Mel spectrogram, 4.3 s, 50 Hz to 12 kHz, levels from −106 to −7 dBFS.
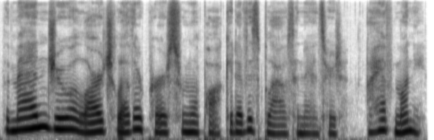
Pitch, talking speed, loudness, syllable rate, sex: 200 Hz, 250 wpm, -17 LUFS, 6.5 syllables/s, female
